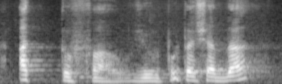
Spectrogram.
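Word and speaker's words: التُّفَّاحُ: So you will pronounce as at-tuffahu.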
